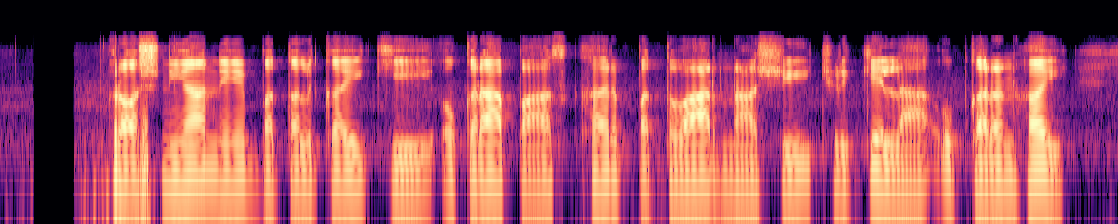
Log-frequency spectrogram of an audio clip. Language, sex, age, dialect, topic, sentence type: Magahi, male, 25-30, Western, agriculture, statement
